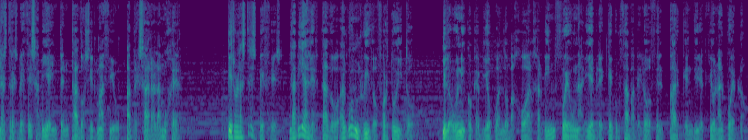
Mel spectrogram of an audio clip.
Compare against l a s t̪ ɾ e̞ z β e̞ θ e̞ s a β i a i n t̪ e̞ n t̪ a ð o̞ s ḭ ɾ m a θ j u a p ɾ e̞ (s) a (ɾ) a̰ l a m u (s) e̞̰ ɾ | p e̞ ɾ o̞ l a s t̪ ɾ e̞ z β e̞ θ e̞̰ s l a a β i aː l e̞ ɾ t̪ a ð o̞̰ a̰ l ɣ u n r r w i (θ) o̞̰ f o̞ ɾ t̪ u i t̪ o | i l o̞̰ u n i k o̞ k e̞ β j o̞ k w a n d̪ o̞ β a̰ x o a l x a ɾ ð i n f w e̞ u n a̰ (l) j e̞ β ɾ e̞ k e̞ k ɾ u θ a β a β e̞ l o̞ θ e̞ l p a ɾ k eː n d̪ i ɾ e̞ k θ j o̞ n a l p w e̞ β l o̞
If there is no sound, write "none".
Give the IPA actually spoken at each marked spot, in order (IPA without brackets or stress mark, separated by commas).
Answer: s, ɾ, x, ð, l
